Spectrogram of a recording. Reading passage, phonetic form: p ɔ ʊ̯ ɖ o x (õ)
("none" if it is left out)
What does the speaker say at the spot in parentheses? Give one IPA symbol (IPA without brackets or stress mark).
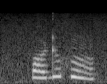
õ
